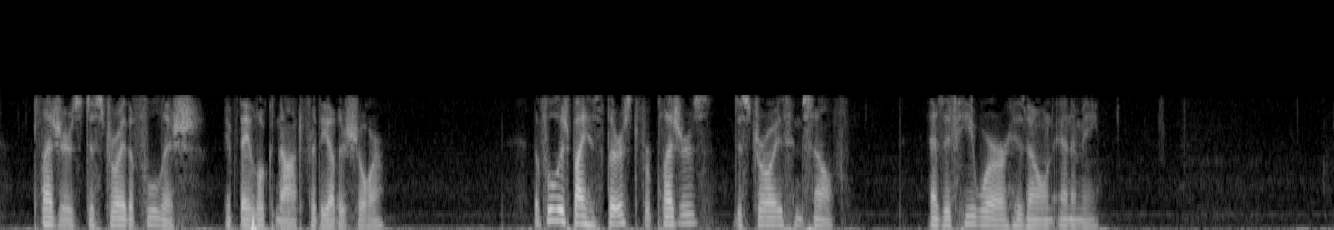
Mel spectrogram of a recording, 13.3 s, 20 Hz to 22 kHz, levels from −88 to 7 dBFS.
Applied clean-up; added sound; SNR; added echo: none; Scissors; 20 dB; none.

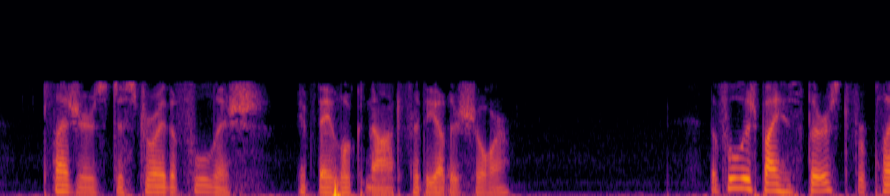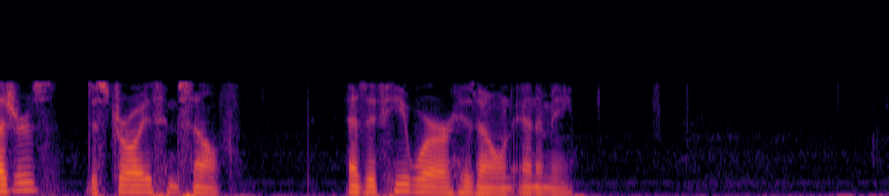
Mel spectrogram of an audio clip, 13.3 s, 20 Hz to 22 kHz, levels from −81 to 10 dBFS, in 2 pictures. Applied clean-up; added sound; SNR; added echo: none; none; none; none.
